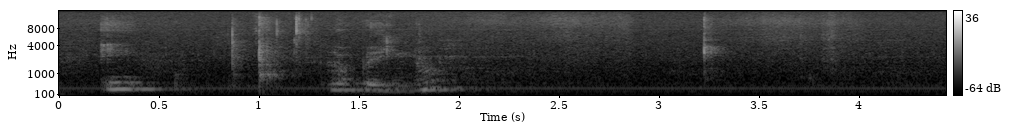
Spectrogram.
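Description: A woman's voice making two short, soft utterances in the first two seconds, with a few light clicks and a faint steady hum underneath.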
